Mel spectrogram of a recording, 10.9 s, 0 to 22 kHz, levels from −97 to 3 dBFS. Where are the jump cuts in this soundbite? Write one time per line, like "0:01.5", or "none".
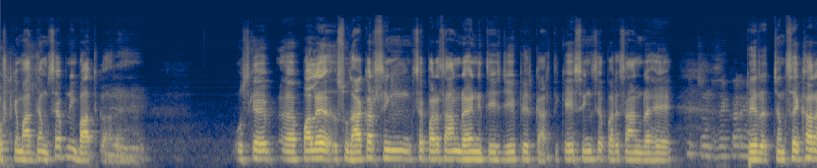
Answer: none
